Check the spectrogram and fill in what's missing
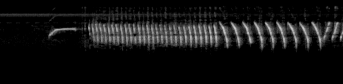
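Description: A lovebird gives a high rising whistle, then a fast buzzy trill, then a quick run of sharp down-slurred chirps, about three per second.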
